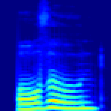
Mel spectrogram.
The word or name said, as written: årvågen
